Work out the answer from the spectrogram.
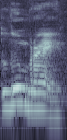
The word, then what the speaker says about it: Lumbre: Flipped the brush over and then I used Lumbre. That's how you say it. I looked it up. Lombre, which means fire in Spanish.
